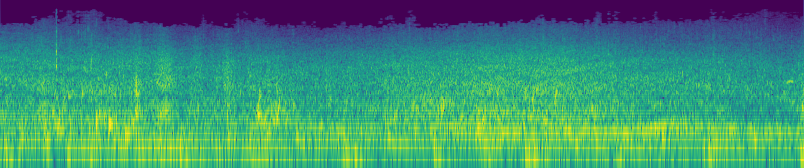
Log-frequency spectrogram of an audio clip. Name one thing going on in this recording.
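Bare feet crunch softly across sand.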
